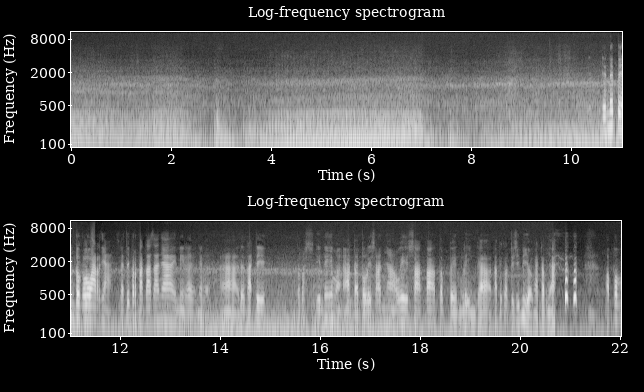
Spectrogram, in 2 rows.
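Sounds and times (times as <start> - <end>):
motorcycle engine running: 0.0 - 11.1.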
